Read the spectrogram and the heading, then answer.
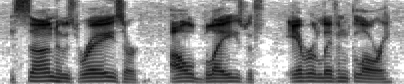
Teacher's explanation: more throaty resonance, you're going to have a much less pitch movement and it's going to sound almost monotone.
